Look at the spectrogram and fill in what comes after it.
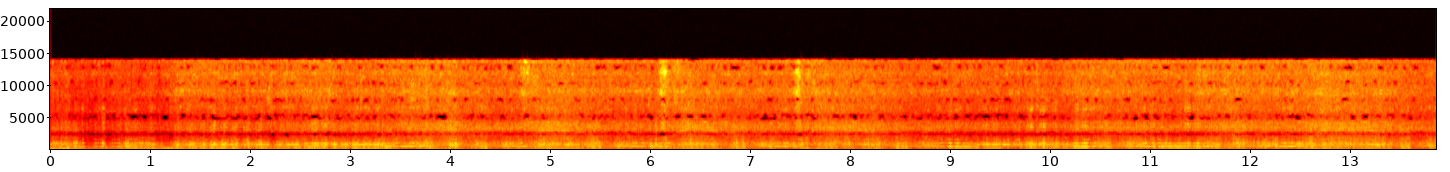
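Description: Subaru Impreza flat-four engine running with an unidentified new whining noise that slides up and down in pitch over and over, about once a second, like a drowning puppy. The whine holds one steady note until about a second in.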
